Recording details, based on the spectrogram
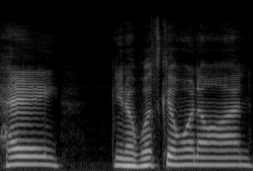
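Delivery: slow, sweet, soothing tone, easing in. Retelling a game clip of a detective questioning a girl: imitating Cole Phelps being soothing. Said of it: "trying to be soothing and stuff".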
